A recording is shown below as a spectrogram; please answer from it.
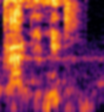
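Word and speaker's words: Caninae: terminan escritas en NAE, que, como hemos visto, se pronuncia como NE. Así tenemos subfamilias como Canine, Feline, Hominine, entre muchas otras más.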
